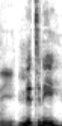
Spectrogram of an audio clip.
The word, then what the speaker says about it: Nittany: He wanted to talk about nittany. Yeah, you gotta throw the T's in. Yeah, I A lot of people just roll through it, and it's almost like 2 syllables, but it's nitty lines. A nitty.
